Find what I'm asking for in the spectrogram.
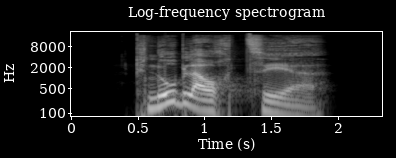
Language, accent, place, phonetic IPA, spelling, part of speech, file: German, Germany, Berlin, [ˈknoːplaʊ̯xˌt͡seːə], Knoblauchzehe, noun, De-Knoblauchzehe.ogg
- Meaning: clove of garlic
